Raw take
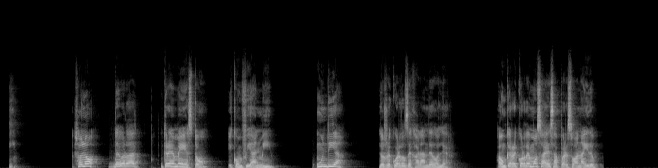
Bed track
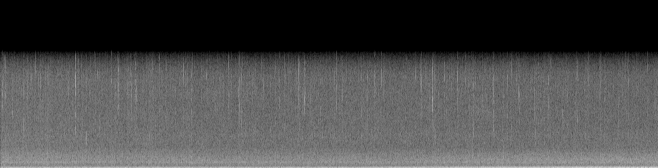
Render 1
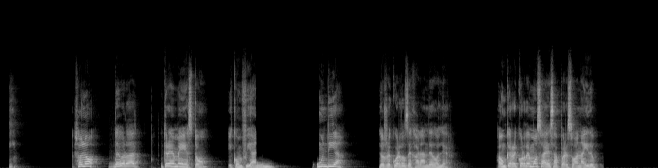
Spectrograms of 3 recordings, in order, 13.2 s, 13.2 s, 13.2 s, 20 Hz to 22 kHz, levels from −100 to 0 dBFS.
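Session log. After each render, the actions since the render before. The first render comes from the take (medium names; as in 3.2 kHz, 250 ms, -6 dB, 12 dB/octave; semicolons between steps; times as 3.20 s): 5.12–6.39 s: steep low-pass 690 Hz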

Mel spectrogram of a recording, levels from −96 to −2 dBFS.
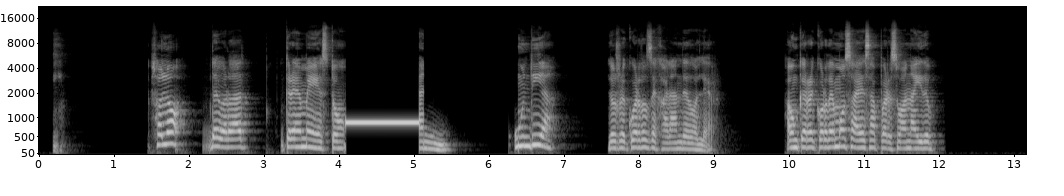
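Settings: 4.08–5.07 s: bleep 877 Hz -21 dBFS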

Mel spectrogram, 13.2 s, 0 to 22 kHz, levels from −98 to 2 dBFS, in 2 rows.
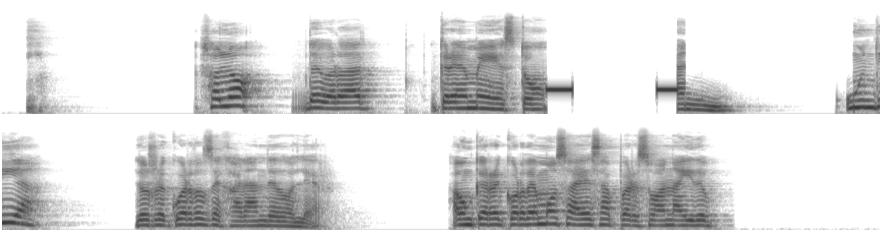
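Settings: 4.28–4.91 s: mute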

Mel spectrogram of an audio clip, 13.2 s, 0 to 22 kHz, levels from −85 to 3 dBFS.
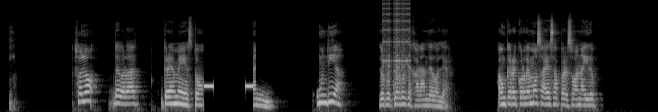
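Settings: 2.74–3.94 s: tilt shelf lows +4.5 dB, about 1.2 kHz; 7.65–8.21 s: sorted samples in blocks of 16 samples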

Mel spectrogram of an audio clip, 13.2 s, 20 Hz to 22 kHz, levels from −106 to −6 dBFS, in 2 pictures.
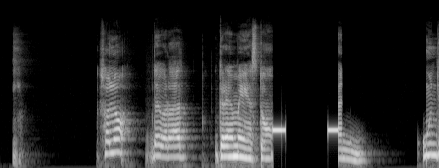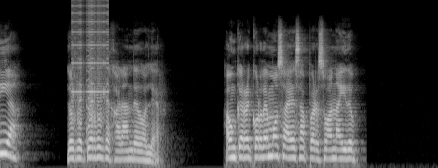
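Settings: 2.59–4.22 s: comb 4.4 ms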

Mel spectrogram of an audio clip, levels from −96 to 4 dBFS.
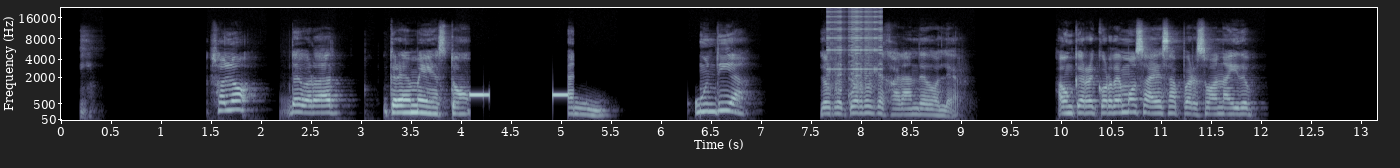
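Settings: tone controls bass -10 dB, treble +15 dB; gate with hold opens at -46 dBFS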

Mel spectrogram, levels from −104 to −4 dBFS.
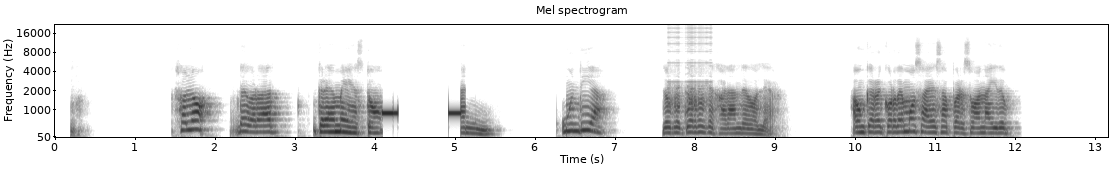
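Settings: inverse Chebyshev low-pass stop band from 2.9 kHz, stop band 40 dB; high-order bell 590 Hz -9 dB 1 oct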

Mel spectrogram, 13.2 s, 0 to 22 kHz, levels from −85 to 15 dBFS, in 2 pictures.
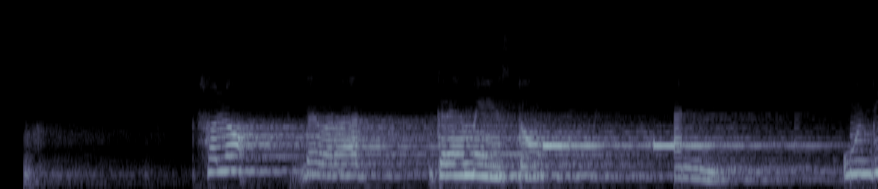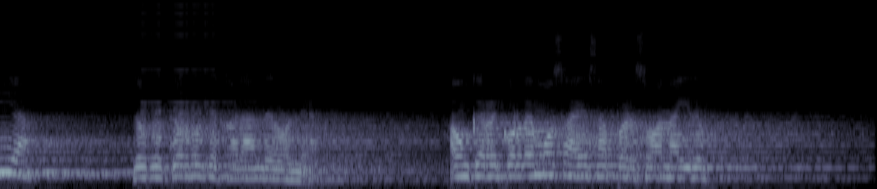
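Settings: delay 901 ms -21.5 dB; plate-style reverb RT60 3.7 s, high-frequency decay 0.65×, DRR 6.5 dB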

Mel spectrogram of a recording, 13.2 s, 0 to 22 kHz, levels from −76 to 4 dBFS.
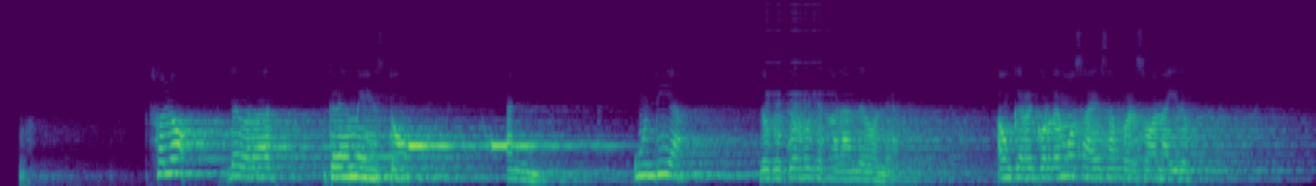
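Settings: trim +12 dB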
